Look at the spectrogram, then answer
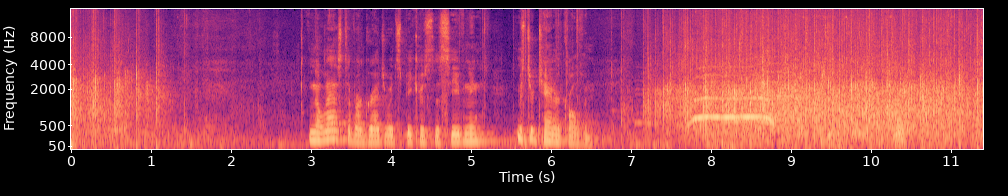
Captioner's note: applause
